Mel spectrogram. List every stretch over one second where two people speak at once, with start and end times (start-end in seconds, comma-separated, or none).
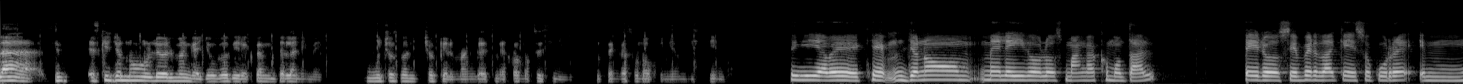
none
